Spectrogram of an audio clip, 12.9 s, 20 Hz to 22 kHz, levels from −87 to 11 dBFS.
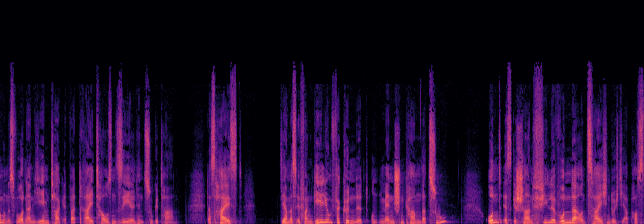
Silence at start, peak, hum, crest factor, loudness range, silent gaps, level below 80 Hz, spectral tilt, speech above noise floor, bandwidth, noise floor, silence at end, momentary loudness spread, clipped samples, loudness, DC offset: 0 s; -2 dBFS; none; 22 dB; 6 LU; none; -64 dBFS; -3.5 dB/octave; 50 dB; 16 kHz; -72 dBFS; 0 s; 11 LU; under 0.1%; -21 LUFS; under 0.1%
